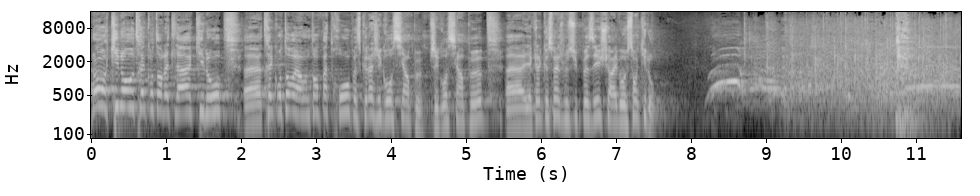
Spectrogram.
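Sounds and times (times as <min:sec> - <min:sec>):
speech: 0:00.3 - 0:07.8
crowd whooping: 0:08.2 - 0:11.5
audience applause: 0:08.5 - 0:11.5.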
